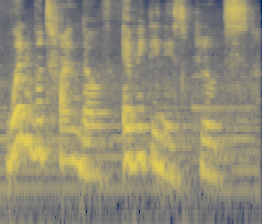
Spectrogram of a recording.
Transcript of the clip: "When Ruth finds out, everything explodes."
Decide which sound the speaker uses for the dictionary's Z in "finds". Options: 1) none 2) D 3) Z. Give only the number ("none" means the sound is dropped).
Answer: 1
